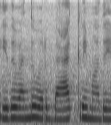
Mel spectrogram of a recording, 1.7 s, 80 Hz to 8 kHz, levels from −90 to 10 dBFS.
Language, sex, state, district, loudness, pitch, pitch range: Tamil, female, Tamil Nadu, Kanyakumari, -13 LUFS, 200 Hz, 185-205 Hz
